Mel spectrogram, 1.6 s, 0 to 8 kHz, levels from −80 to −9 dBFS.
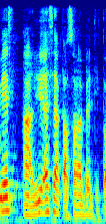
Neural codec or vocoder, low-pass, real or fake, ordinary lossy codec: codec, 16 kHz in and 24 kHz out, 1.1 kbps, FireRedTTS-2 codec; 7.2 kHz; fake; none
